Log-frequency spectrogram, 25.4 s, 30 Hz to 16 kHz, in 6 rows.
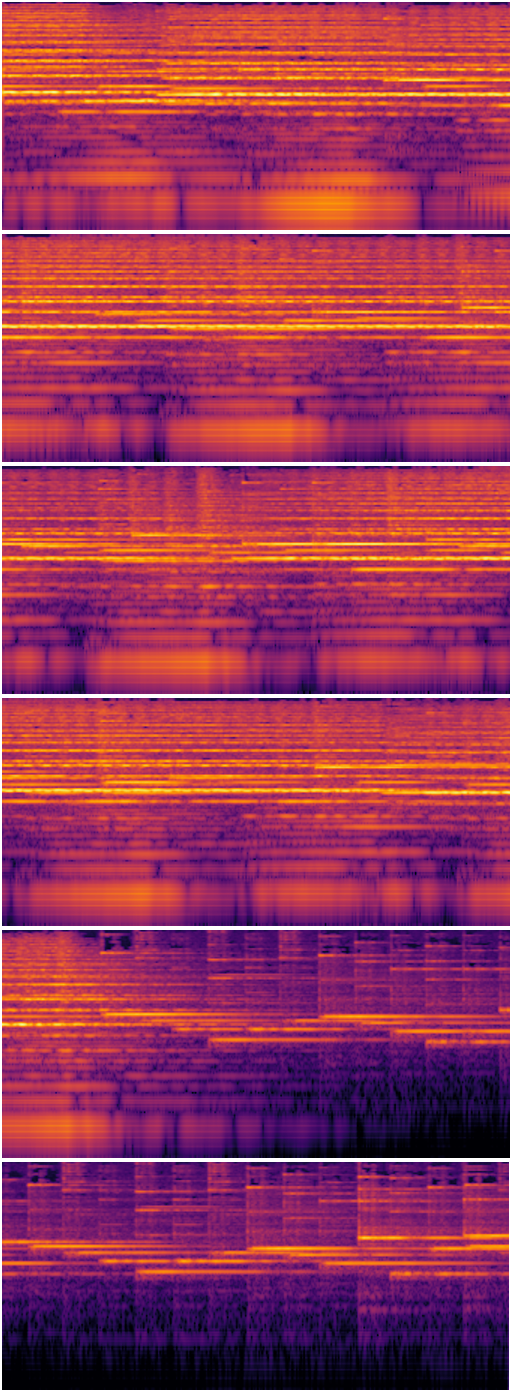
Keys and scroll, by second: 23.3 alt+x.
